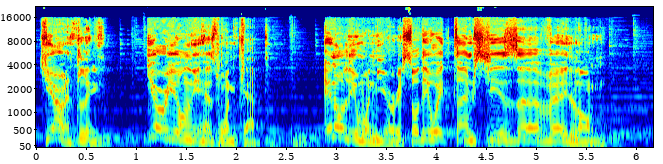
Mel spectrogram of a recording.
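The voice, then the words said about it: Strange, vaguely European put-on accent. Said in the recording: “Can you tell them in a strange, somewhat European accent?”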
